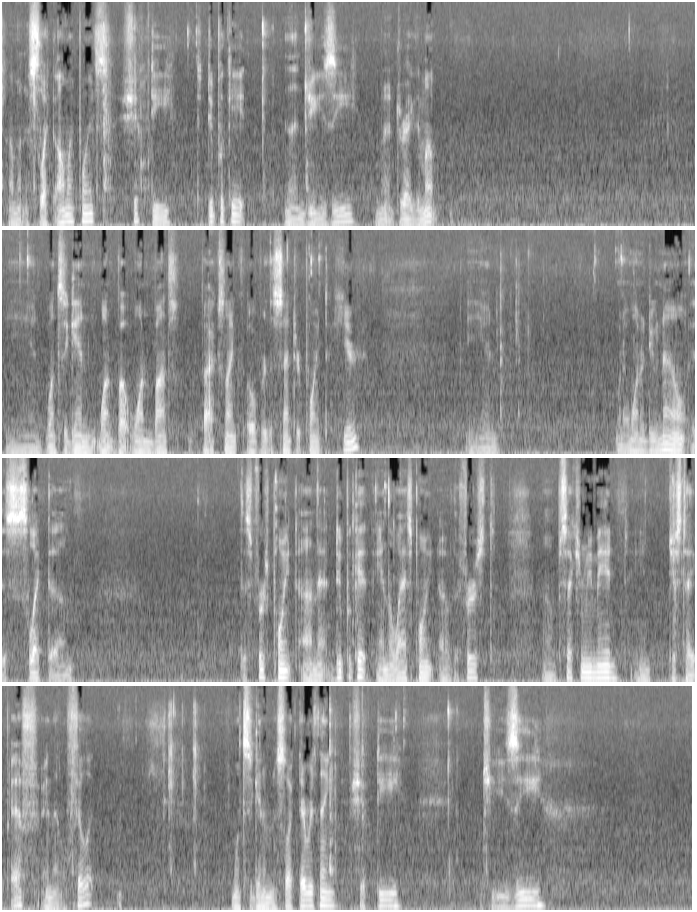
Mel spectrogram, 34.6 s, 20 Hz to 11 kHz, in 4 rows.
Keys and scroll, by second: 0.0 a, 1.6 shift+d, 3.2 g, 3.8 z, 14.9 a, 25.7 f, 28.0 End, 28.1 a, 30.3 shift+d, 31.6 g, 32.0 z.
